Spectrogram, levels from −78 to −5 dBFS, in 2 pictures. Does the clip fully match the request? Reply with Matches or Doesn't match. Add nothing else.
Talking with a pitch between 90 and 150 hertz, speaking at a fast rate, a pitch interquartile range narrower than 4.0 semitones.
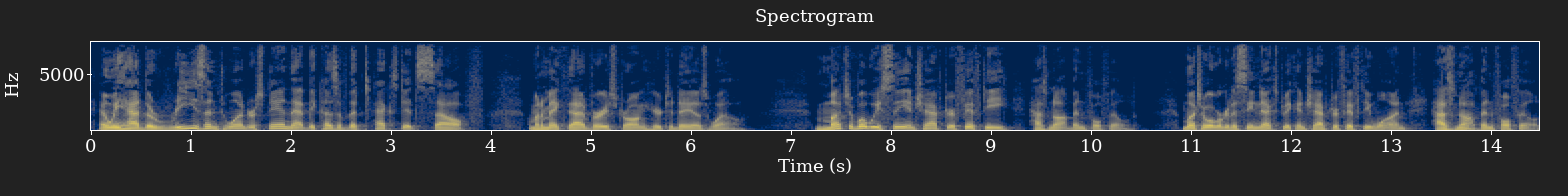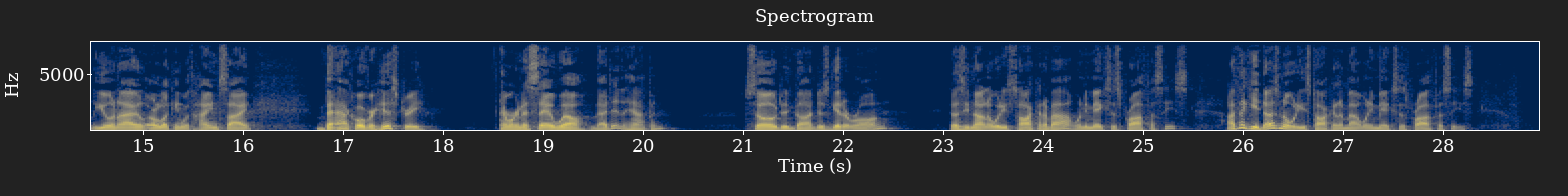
Matches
